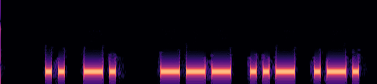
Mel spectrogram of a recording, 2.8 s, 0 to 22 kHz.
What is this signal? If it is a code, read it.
Morse code, heard as a keyed tone, about 25 wpm, 600 Hz. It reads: IN OUR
